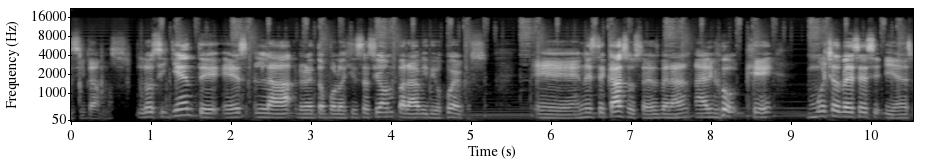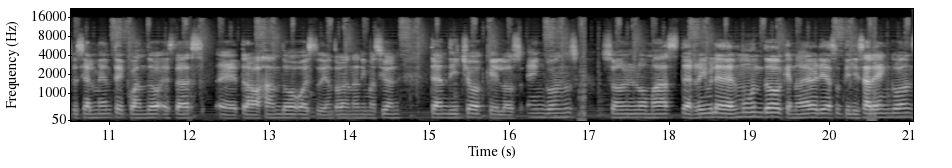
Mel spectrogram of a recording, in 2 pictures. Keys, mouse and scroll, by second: 0.1 ctrl+z, 0.3 ctrl+z, 0.8 click, 1.0-2.1 shift+middle drag, 2.1-2.6 scroll up 3.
